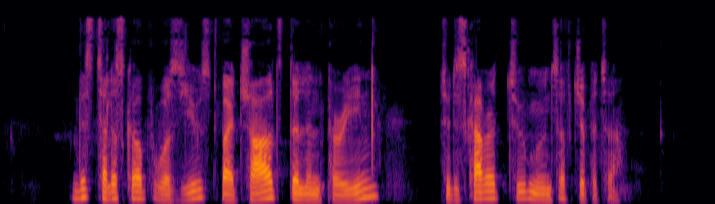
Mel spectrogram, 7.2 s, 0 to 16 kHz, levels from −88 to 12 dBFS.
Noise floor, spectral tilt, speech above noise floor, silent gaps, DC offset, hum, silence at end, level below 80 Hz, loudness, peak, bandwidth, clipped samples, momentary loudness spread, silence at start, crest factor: -90 dBFS; -6 dB/octave; 69 dB; none; under 0.1%; none; 0.95 s; -56 dBFS; -21 LUFS; 0 dBFS; 11.5 kHz; under 0.1%; 16 LU; 0.75 s; 22 dB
